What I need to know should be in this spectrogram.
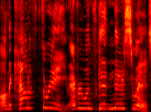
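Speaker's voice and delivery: hyped-up announcer shout. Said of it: "I'm gonna go".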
